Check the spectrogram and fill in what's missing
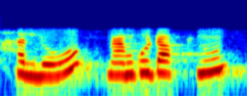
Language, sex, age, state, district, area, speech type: Dogri, female, 18-30, Jammu and Kashmir, Kathua, rural, conversation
